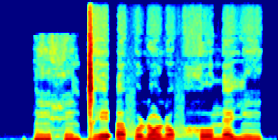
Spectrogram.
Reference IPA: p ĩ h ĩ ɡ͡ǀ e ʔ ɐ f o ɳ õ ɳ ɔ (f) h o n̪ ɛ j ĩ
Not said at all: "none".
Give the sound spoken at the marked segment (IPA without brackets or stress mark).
f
